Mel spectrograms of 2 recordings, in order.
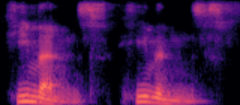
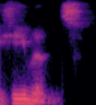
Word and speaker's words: Hemans: Yes, Hemans. Think Castle of Grace. Tony has just told me how to pronounce his surname. Tony Hemans.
